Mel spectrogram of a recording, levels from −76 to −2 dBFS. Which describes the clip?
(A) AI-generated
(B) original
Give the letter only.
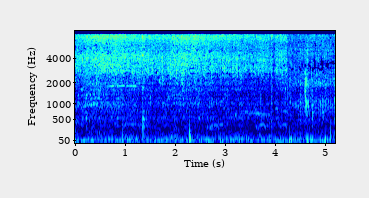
B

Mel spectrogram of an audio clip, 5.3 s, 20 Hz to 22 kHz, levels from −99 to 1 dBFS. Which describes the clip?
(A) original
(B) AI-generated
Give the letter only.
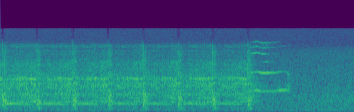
A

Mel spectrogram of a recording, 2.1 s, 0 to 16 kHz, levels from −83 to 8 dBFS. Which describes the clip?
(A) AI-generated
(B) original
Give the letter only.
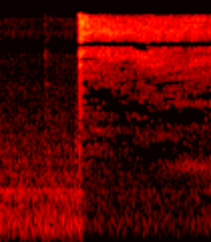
A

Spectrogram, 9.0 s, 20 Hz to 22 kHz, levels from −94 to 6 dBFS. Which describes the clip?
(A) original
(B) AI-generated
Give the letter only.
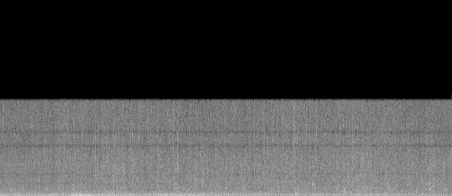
A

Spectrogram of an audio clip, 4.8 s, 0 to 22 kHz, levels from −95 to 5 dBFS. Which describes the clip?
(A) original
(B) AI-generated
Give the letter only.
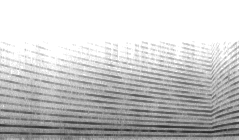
A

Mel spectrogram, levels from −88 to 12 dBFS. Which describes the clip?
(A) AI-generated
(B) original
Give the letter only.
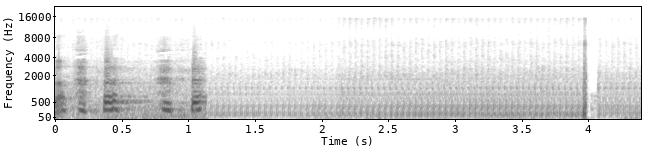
B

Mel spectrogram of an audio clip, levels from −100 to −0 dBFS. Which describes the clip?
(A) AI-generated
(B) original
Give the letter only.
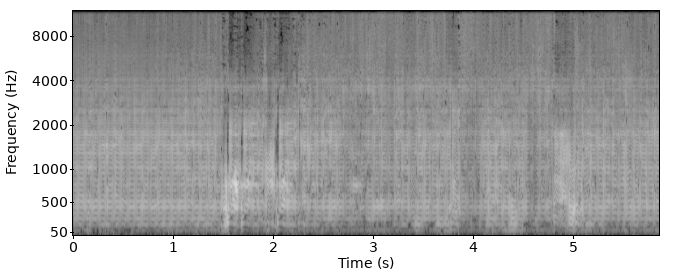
A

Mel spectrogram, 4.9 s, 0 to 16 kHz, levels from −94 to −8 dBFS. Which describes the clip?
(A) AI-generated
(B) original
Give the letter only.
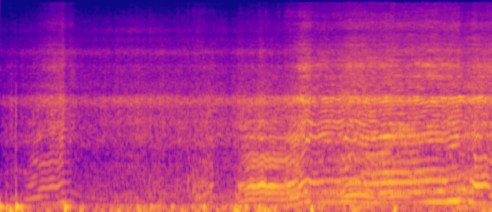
B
